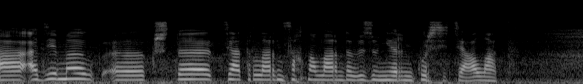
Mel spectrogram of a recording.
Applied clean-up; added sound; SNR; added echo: none; none; none; none.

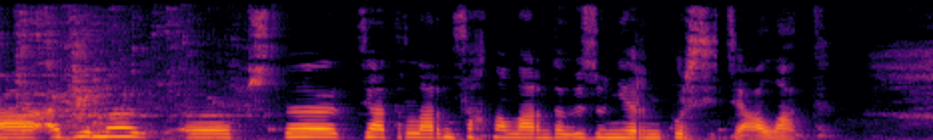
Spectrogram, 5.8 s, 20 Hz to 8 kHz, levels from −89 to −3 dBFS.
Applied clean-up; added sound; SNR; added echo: classical method log-MMSE.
